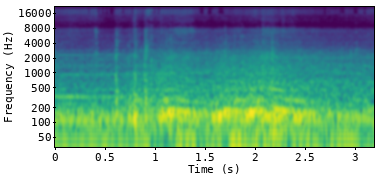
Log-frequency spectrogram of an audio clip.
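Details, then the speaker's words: Low-mileage 1976 Cadillac Eldorado convertible V8, just started with engine temperature in the 60s. A deep, steady burble is held on high idle and begins to ease down; the cold fast idle is working normally. "we get eighth of a tank still up on high idle so just got it started and gin temp was about in the 60s when I fired it up"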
